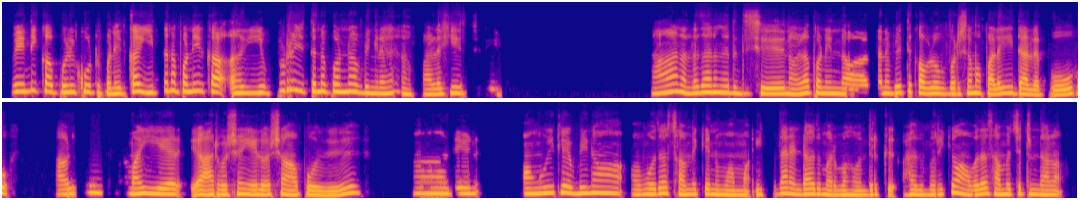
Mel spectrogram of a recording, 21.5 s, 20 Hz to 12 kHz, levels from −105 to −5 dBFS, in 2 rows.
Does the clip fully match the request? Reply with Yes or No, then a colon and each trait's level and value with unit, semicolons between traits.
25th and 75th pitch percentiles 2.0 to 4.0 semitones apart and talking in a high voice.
No: average, 4.4 semitones; high, 195 Hz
